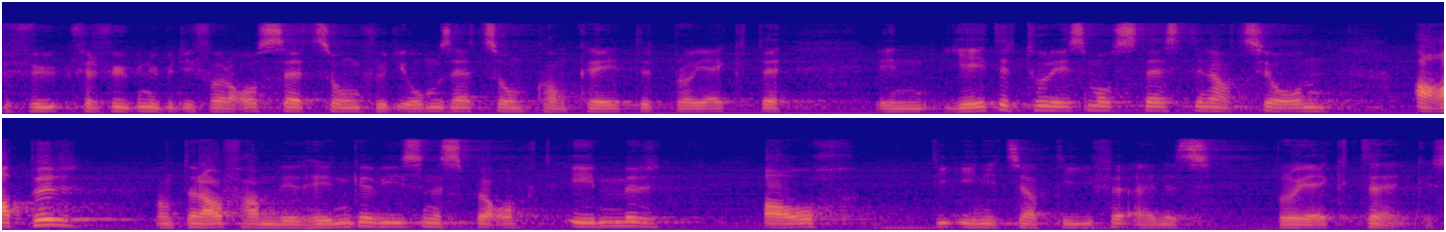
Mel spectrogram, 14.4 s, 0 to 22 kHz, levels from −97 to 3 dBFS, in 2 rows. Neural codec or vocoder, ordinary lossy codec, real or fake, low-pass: none; MP3, 64 kbps; real; 9.9 kHz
